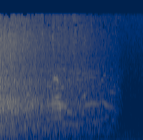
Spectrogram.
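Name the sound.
sea waves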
